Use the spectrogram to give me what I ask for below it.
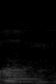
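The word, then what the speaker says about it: אל: It's A-L, but pronounced El.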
